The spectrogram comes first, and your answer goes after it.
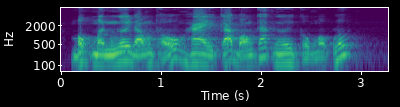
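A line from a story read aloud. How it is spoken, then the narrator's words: Cold scoffing. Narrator (Vietnamese): cười nhạt nói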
